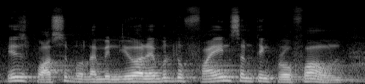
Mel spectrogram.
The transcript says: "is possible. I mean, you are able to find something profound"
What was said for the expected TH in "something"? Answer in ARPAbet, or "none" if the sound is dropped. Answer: T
